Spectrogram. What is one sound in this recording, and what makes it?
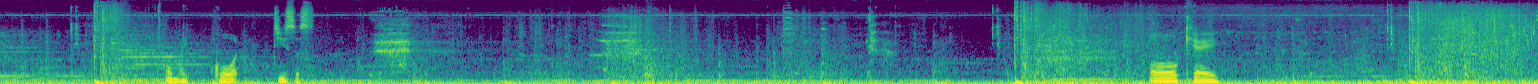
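Gunshots ring out in a video game.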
